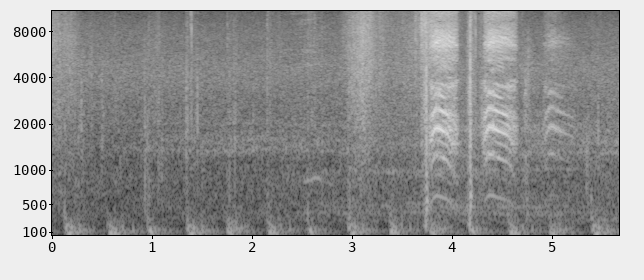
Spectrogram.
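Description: Heavy footsteps tramp steadily through grass.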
